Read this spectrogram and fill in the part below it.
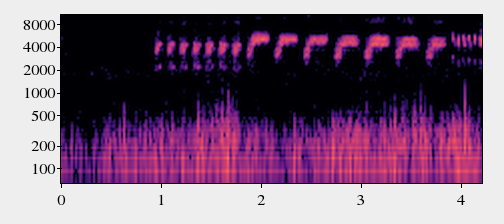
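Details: Goldfinch in a trapping setting gives a quick series of high, bright twittering notes, many with a falling hook, about three per second, ending in a buzzy trill, all over heavy low-pitched background rumble.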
